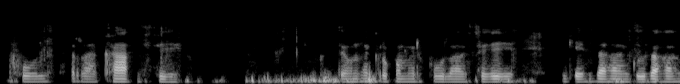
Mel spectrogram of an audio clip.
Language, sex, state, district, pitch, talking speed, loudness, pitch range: Bengali, male, West Bengal, Purulia, 130 Hz, 90 wpm, -26 LUFS, 125-150 Hz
